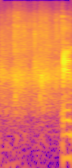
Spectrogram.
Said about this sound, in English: Wow. That was deep. That was deep. Give that a round of applause, y'all.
